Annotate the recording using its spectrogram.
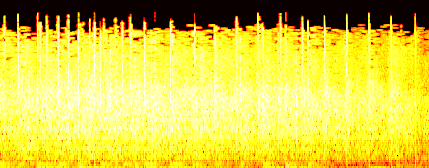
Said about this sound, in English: I don't know if it's going to happen this time, but it seems like every time the comptroller of the state of New York gets introduced, he gets more applause than anybody else.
